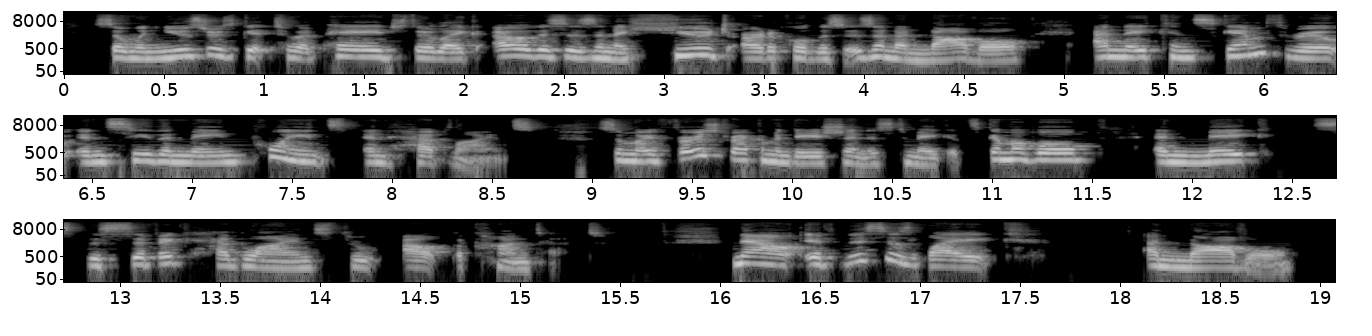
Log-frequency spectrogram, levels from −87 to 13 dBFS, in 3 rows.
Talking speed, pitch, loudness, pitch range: 170 wpm, 205 Hz, -20 LUFS, 185-235 Hz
